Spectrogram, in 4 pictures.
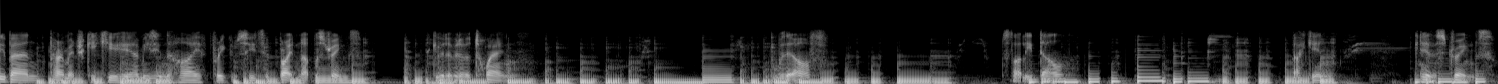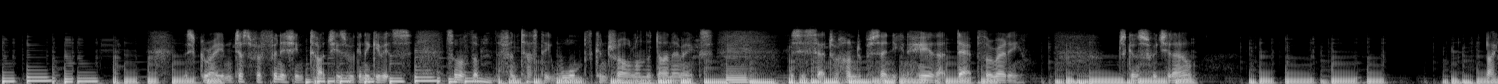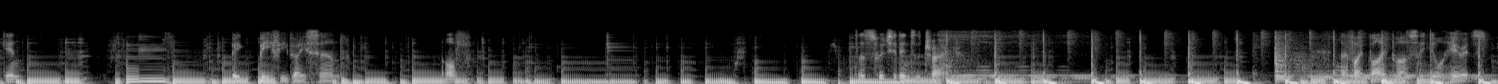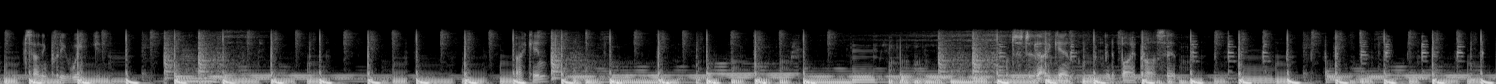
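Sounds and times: electric bass guitar plucked notes: 0.0s - 59.9s.

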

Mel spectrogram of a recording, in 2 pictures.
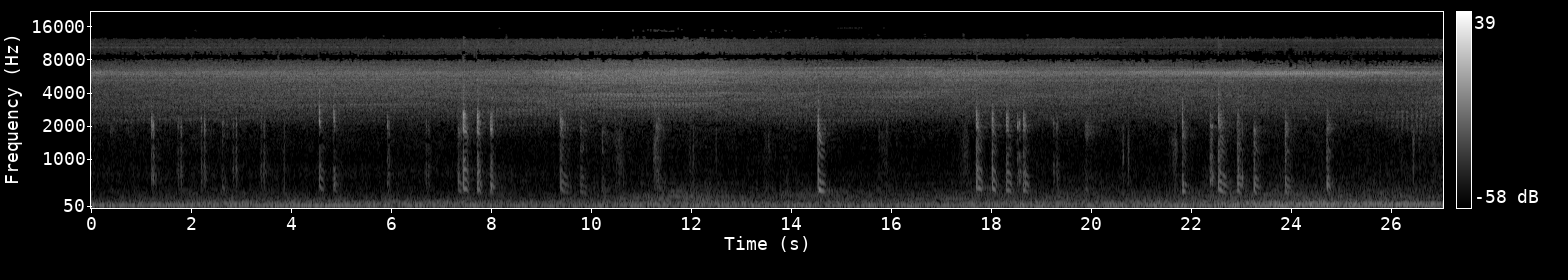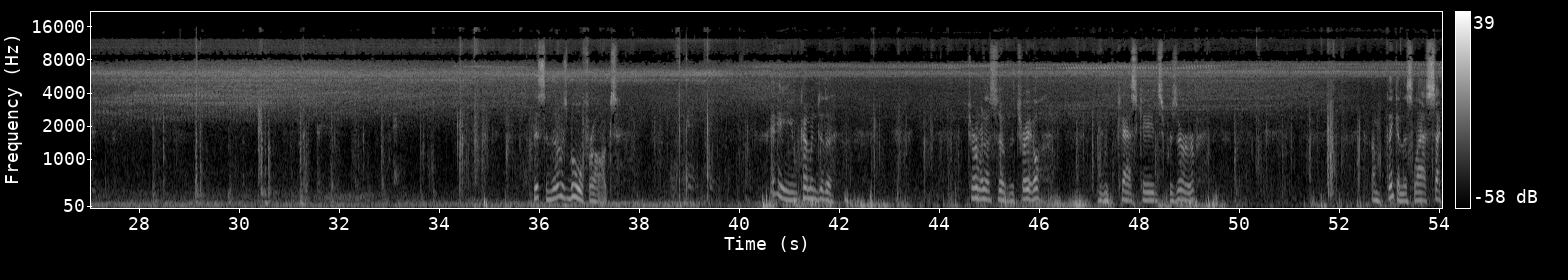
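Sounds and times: crickets chirping: 0.0s - 54.0s
frogs calling: 0.0s - 54.0s.

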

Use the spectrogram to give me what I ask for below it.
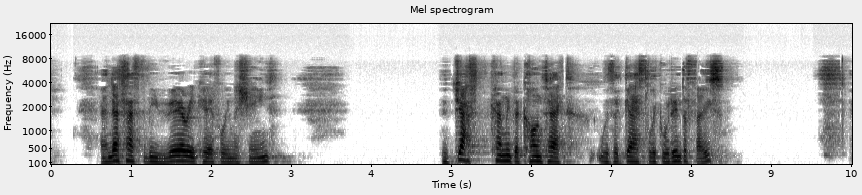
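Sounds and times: man talking: 0.6s - 2.8s, 4.9s - 8.4s
man breathing in: 3.0s - 3.8s, 9.6s - 10.0s.

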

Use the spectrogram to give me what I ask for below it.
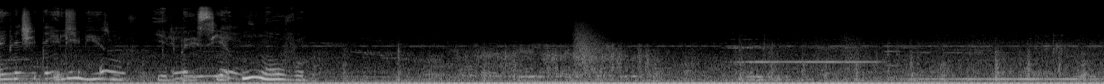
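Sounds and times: low mechanical rumble: 0.0s - 11.0s.

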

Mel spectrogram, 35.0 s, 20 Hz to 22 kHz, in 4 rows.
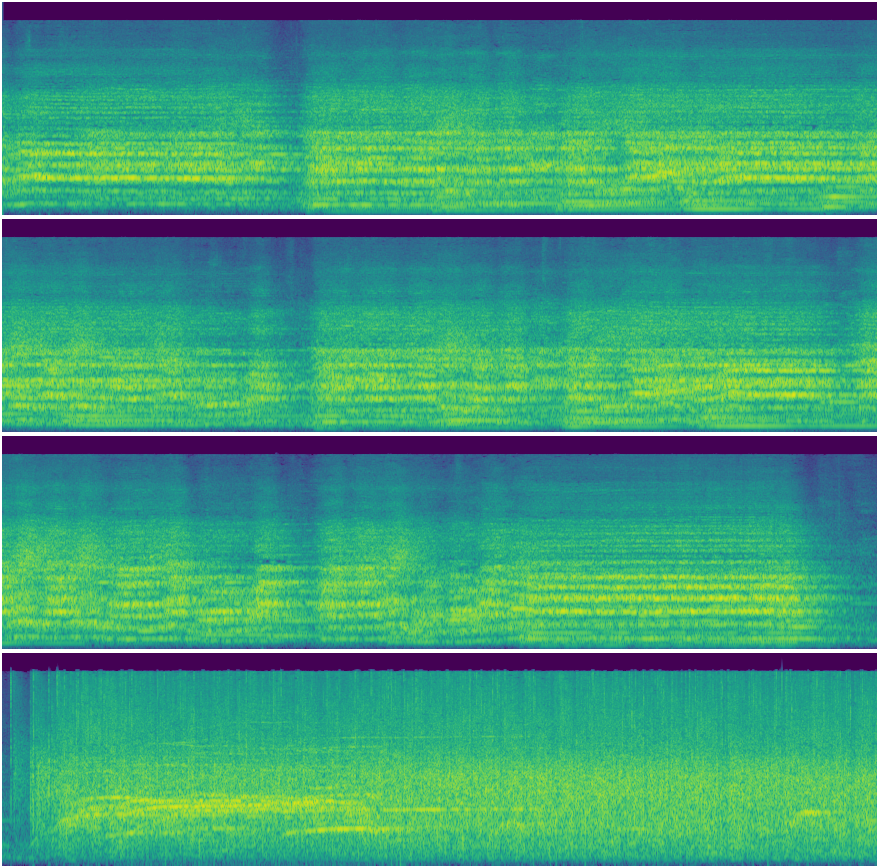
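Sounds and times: mixed choir singing: 0.0s - 26.1s
piano accompaniment: 0.1s - 26.3s
audience applause and cheering: 26.3s - 35.0s.

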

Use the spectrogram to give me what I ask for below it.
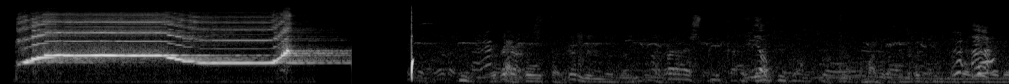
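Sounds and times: whistle-like intro jingle: 1.8s - 3.6s.

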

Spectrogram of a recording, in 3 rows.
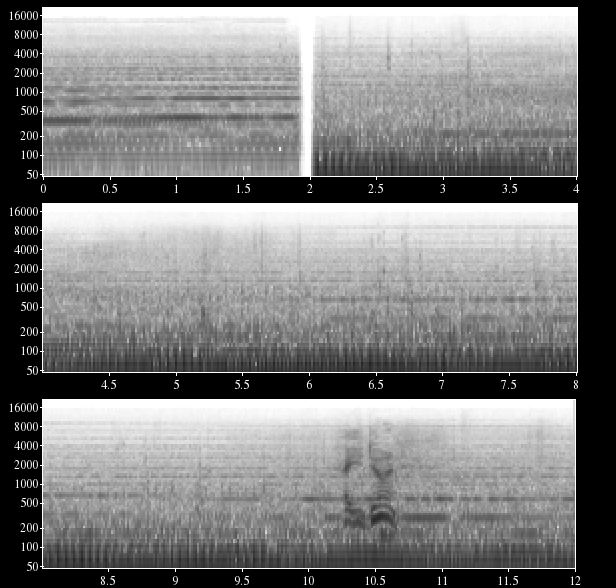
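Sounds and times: motorboat engine running: 2.0s - 12.0s.

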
